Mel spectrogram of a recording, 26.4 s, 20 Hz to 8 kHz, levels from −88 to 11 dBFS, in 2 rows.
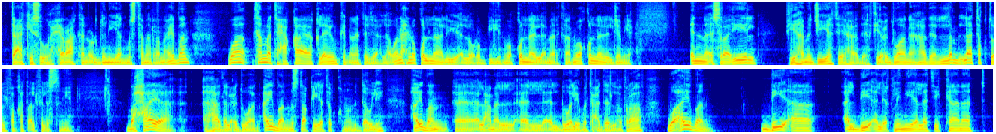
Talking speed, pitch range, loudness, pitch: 110 wpm, 70-105 Hz, -22 LUFS, 85 Hz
